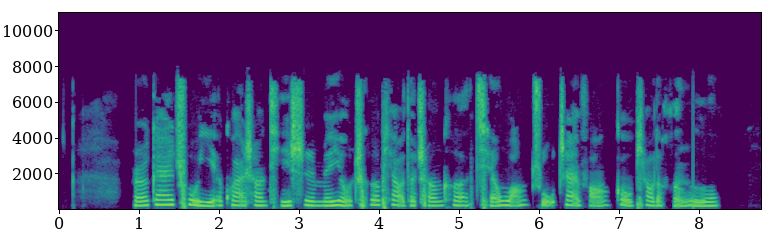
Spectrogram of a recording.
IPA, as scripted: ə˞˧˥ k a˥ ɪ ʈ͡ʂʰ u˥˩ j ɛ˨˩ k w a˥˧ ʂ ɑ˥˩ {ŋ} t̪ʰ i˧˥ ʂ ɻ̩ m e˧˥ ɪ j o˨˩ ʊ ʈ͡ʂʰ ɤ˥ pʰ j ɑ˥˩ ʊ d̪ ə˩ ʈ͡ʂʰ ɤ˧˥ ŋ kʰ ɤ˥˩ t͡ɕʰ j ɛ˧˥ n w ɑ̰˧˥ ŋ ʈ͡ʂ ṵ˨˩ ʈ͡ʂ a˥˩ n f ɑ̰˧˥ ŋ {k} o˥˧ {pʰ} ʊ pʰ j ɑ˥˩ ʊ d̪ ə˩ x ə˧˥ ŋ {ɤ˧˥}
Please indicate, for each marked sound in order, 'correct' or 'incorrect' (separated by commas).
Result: correct, correct, incorrect, correct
